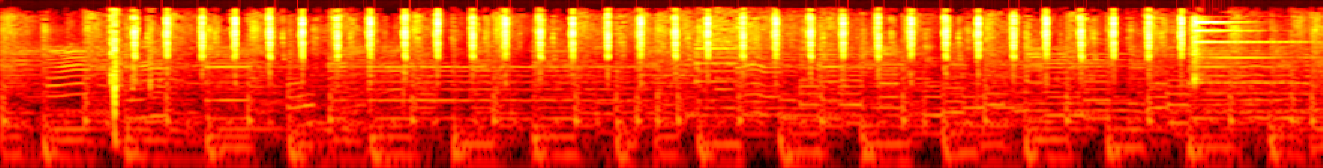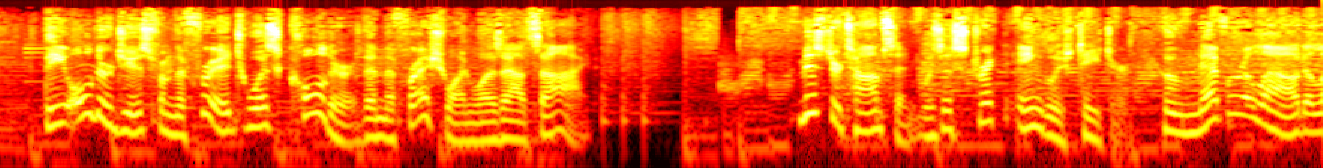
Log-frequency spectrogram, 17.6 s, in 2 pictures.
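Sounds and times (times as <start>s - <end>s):
clock-style countdown ticking: 0.9s - 8.0s
looping tense musical bed with low bass notes: 0.9s - 9.2s, 13.4s - 14.2s, 16.2s - 16.8s
speech: 9.2s - 12.9s, 14.2s - 17.6s.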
